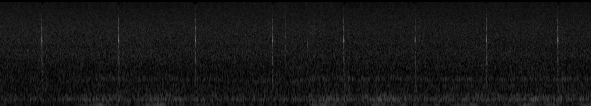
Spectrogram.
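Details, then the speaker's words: Diesel air heater first start in a studio after warm-up phase: low steady fan rumble, then a light even fuel-pump tick a bit faster than once a second as it attempts ignition; normal start-up, fuel line still bleeding air. "fuel pump hasn't started clicking yet but I imagine that'll happen shortly so we'll just sit here and wait for this to oh I hear something she's attempting to"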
